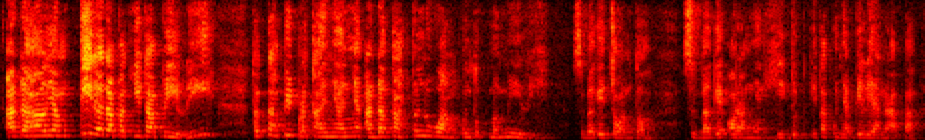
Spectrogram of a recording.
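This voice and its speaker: A woman preaching a sermon, animated and emphatic, with joking asides. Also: on the high side, fairly quick. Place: office worship room. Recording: echoey room, mic far off.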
